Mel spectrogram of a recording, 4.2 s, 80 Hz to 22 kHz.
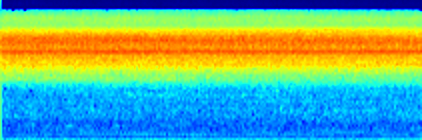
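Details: Steady shrill buzz from a male Neotibicen lyricen singing to attract a mate, filmed with a Canon SX1 camera in Winslow, Arkansas, mid-morning August 13, 2011. The buzz is constant and high-pitched, blending with a dense chorus of other cicadas.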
